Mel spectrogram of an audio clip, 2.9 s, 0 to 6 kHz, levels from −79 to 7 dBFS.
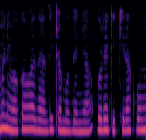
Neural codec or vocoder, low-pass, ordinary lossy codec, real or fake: none; 5.4 kHz; MP3, 24 kbps; real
